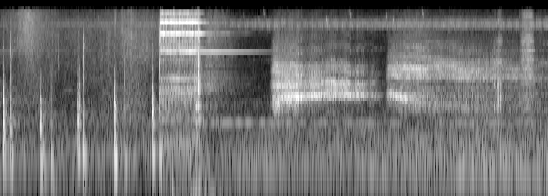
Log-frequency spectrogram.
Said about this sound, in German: Oh, hab ich einen Schreck bekommen. Oh, das Telefon funktioniert schon. Ich geh mal ran.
